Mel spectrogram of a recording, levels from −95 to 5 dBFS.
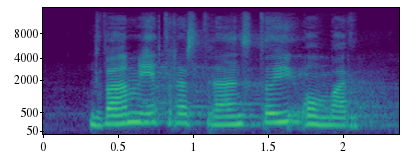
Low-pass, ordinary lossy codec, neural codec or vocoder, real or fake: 14.4 kHz; none; codec, 44.1 kHz, 2.6 kbps, SNAC; fake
